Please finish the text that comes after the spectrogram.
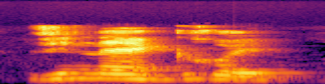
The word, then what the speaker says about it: vinaigre: Então, fica vinaigre. Aigre. Lembrando desse R, esse R é como se eu estivesse fazendo um gargarejo com a minha garganta.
